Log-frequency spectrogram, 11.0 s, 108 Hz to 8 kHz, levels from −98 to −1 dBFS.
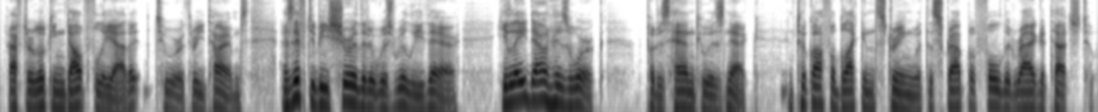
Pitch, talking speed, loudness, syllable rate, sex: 120 Hz, 245 wpm, -19 LUFS, 6.1 syllables/s, male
